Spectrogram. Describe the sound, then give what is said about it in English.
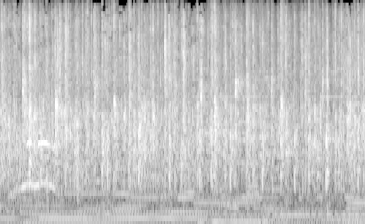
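Audience applause at a church service welcoming a preacher: dense, continuous clapping that holds steady throughout, with sustained musical tones underneath. “Let's make him welcome. Give him a hand.”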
